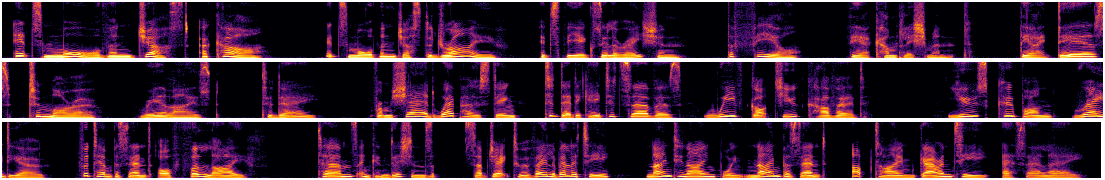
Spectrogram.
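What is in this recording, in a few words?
British English, female, voice over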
